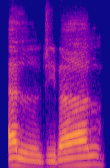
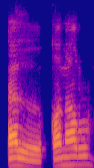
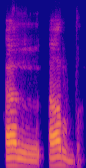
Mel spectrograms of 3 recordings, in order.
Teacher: in all these cases, I'm going to pronounce the lam clearly when saying the word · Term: lam al-qamariyya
